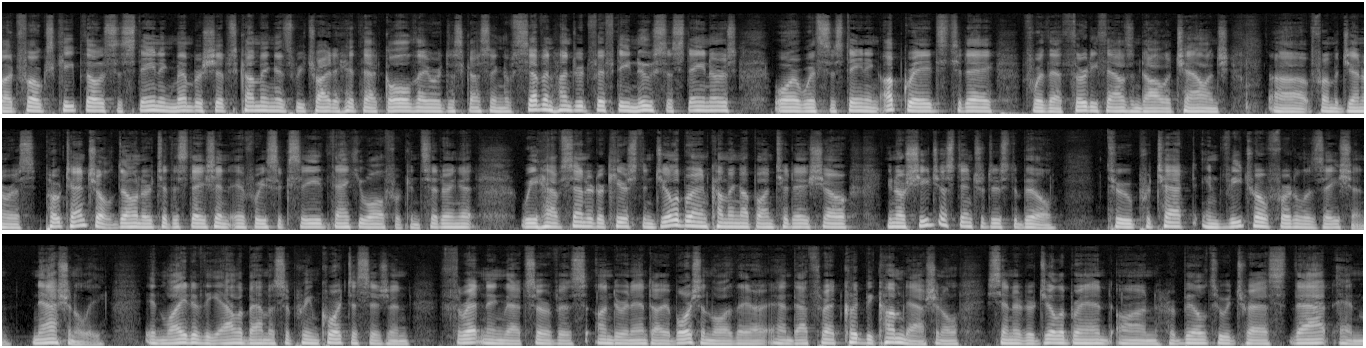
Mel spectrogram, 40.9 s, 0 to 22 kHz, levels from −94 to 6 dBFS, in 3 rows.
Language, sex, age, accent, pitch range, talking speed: English, male, 50-69, American, 115-145 Hz, 150 wpm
